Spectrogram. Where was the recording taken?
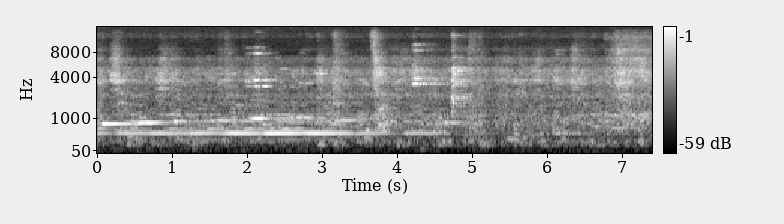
in a cafe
